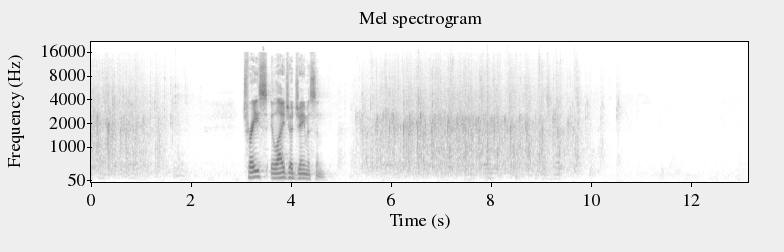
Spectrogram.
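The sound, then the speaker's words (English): A crowd cheers with loud, high whoops and shouts as eighth graders' names are read out, followed by several seconds of steady, dense clapping that fades out. A voice speaks briefly at the start. “You can cheer. It's okay.”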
